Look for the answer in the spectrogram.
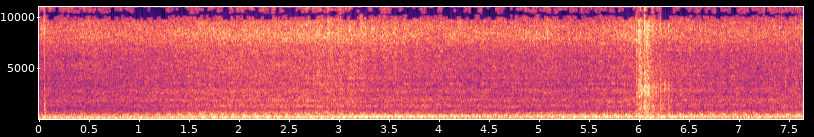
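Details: Nissan 300ZX Z32 twin turbo, first start in a long time, no exhaust, no coolant: a loud open-pipe idle that mostly runs even with an occasional skipped beat. Intermittent misfire, cause unconfirmed; the plugs are the same ones as before except one.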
